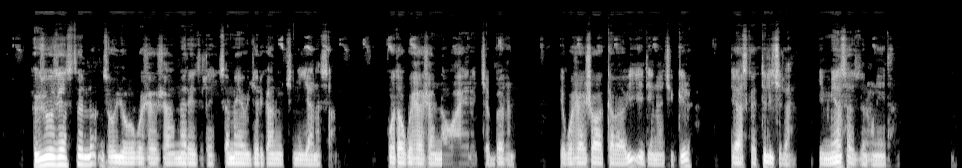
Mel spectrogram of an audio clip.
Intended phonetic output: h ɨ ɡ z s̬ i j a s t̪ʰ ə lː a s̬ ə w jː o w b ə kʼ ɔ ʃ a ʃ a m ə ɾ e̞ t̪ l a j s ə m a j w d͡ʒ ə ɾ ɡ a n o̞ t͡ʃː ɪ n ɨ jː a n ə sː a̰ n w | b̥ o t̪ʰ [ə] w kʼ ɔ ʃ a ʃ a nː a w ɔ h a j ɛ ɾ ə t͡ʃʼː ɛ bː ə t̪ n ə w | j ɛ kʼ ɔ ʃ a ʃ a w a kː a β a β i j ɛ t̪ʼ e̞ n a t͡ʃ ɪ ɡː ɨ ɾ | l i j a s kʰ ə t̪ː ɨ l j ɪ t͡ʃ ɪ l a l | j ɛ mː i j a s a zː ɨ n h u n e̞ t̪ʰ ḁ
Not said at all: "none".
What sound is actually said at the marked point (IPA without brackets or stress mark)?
a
